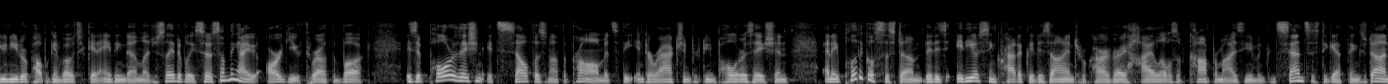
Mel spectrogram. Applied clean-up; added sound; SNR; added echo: none; none; none; none.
